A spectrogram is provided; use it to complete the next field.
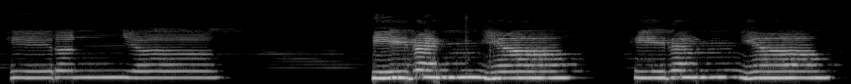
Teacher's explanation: So in this section in Hiranya, there's only the upper swara on Ra, and other sounds are middle swara.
